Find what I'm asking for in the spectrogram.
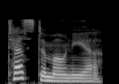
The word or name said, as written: testimonia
